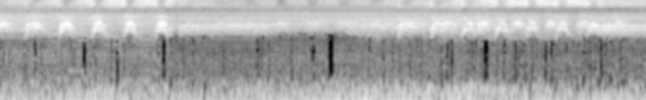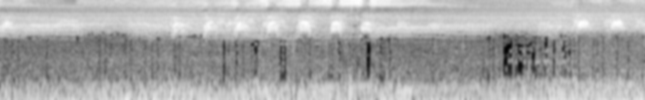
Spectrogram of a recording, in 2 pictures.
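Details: Summer cicadas in full chorus, a sustained metallic hiss with repeated pulses near two per second, waxing and waning in waves over nearly twenty seconds of unbroken insect noise.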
